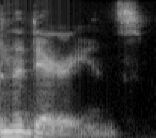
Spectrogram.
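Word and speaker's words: Cnidarians: symmetry and it's the nadarians and that is how you pronounce them the c there is silent what is radial symmetry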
